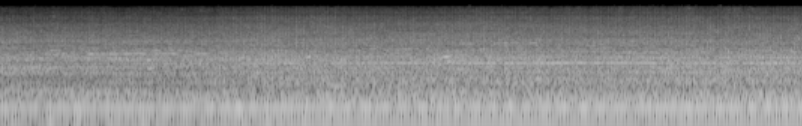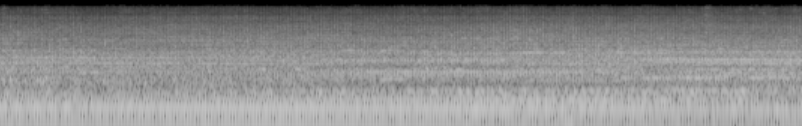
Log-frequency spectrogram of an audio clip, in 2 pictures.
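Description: Diesel farm tractor engine running steadily while pulling a loaded trolley, growing gradually louder as it approaches.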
